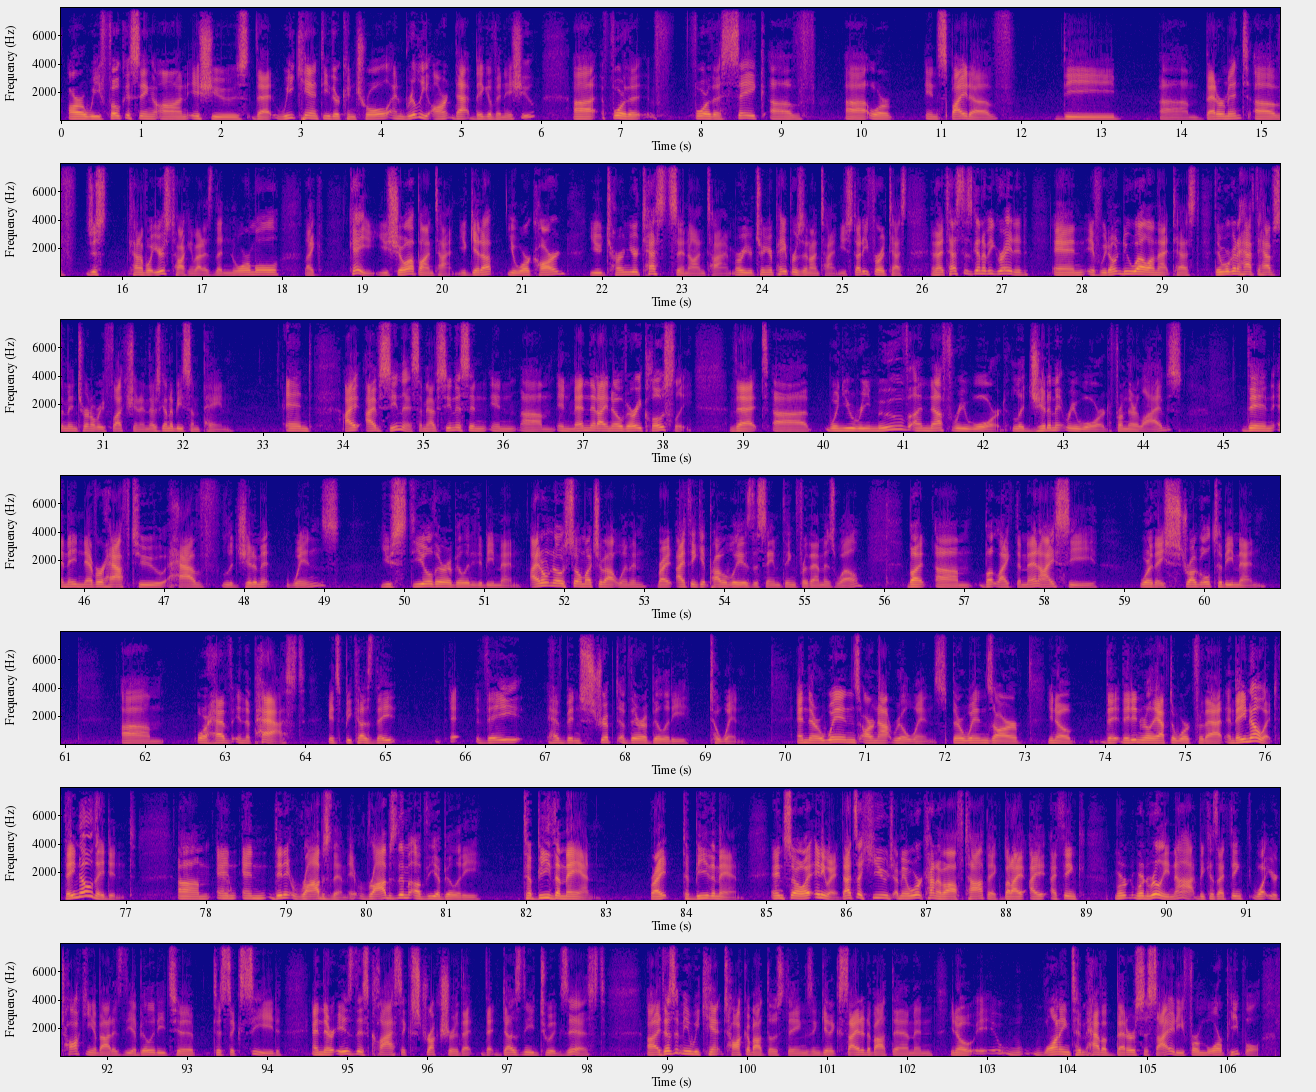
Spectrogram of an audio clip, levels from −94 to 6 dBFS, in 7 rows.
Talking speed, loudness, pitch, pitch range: 190 wpm, -32 LUFS, 140 Hz, 125-155 Hz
